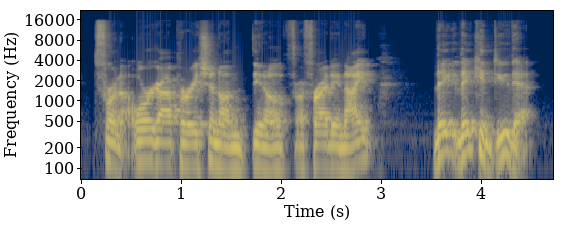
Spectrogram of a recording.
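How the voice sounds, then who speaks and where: Heard in a normal speaking voice, the speech keeps a moderate pace and ordinary pitch variation. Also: man. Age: 30s. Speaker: YouTube gaming content creator. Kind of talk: casual chat.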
